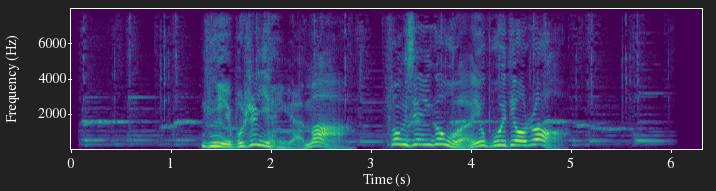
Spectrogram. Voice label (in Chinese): 男 角色 纨绔少年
